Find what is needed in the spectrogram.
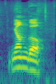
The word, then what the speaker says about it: Nyong'o: Lupita, I cannot pronounce her last name because I think it's Nyong'o. – Nyong'o. – Okay, that sounds like it.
